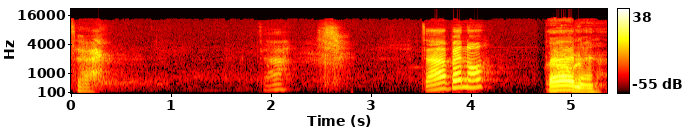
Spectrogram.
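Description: A boy speaks close by in short, hesitant phrases.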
